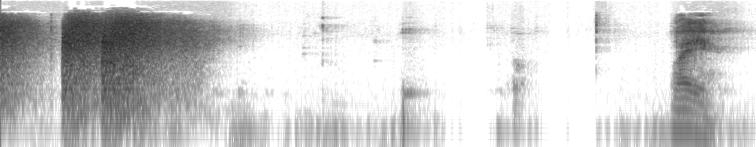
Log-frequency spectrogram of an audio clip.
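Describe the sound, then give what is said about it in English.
A gun loaded with blanks fires in a radio drama scene, a loud, sharp crack with a long decaying tail. Faint clicks follow, and a brief voice comes in at the end. “I shot you. Yes, Lefty, with blanks in your gun.”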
